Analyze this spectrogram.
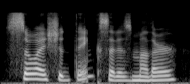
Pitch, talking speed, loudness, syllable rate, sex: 215 Hz, 220 wpm, -16 LUFS, 4.7 syllables/s, female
